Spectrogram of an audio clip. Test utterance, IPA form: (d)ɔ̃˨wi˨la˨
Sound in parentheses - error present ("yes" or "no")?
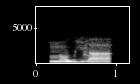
yes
